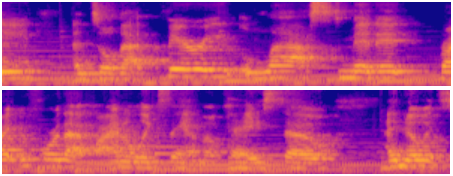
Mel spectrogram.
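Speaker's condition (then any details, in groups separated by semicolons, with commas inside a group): No condition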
